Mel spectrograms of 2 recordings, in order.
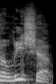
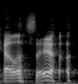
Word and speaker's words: Alicia: go get therapy yeah it's Alicia like Alicia Keys like it's literally the exact same spelling it's just Alicia yeah I know some people pronounce it like Alisa get help if you pronounce it that way I think it's a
